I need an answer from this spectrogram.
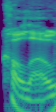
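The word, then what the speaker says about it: QOLO: So it's Q-O-L-O and pronounced Kolo.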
